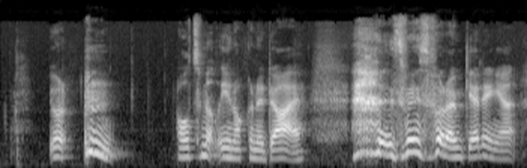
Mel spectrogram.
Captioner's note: chuckles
